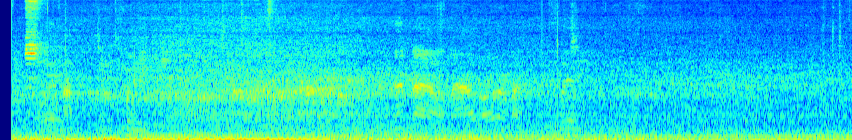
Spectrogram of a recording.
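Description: Steady low rumble of road and engine noise heard from inside a moving car's cabin, easing a little after about three seconds.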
